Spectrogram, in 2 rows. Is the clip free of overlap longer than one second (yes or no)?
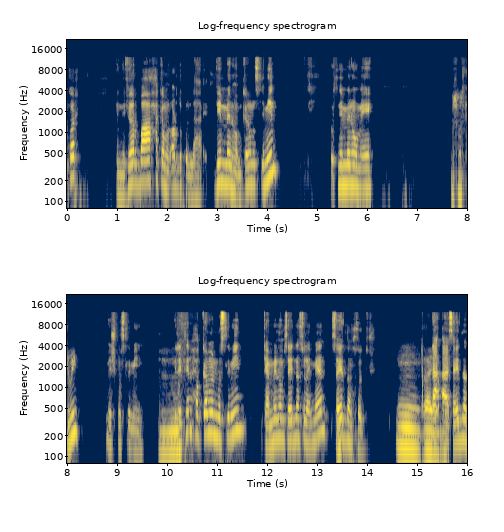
yes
